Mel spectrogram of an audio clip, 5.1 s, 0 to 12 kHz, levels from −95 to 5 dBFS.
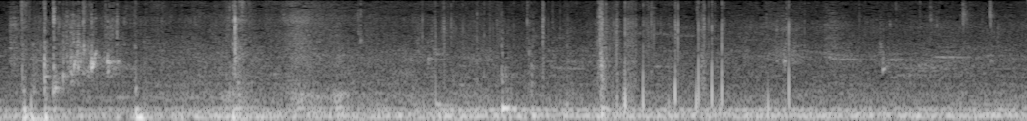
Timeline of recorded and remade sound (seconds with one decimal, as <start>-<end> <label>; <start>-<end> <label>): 0.0-0.9 recorded; 0.9-2.5 remade; 2.5-5.1 recorded

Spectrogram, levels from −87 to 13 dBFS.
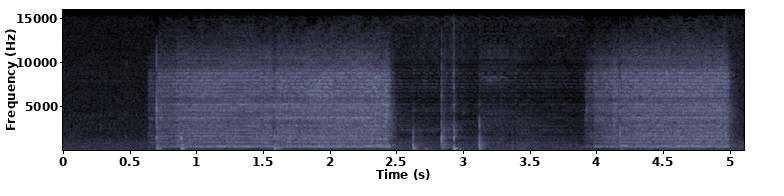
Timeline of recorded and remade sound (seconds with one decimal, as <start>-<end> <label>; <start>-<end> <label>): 0.0-1.2 recorded; 1.2-4.3 remade; 4.3-5.1 recorded

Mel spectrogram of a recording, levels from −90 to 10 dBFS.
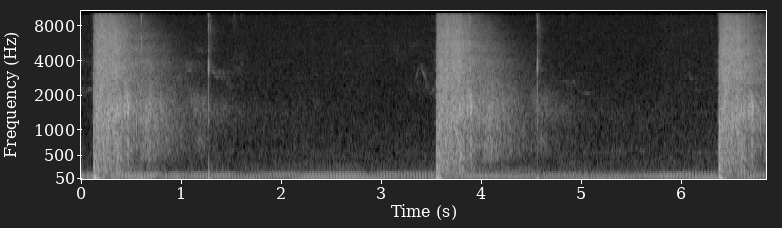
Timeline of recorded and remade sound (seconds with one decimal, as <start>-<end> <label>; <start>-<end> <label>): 0.0-4.1 remade; 4.1-5.8 recorded; 5.8-6.4 remade; 6.4-6.9 recorded

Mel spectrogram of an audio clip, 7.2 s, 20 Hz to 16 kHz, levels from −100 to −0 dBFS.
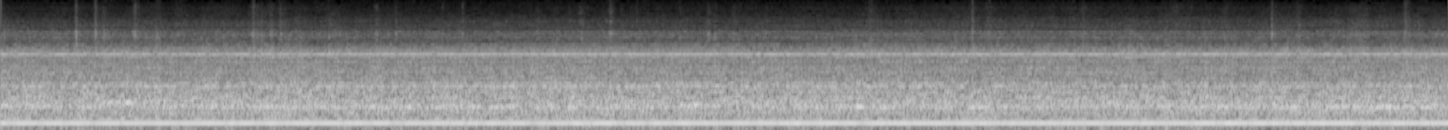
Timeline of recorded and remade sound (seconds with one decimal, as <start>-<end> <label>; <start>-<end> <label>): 0.0-1.7 remade; 1.7-3.8 recorded; 3.8-7.2 remade

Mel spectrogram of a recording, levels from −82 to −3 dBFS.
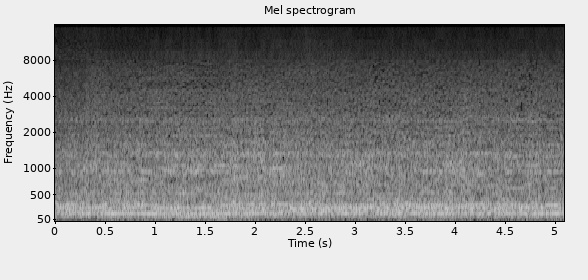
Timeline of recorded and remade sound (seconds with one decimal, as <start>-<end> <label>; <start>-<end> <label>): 0.0-2.3 remade; 2.3-2.8 recorded; 2.8-5.1 remade

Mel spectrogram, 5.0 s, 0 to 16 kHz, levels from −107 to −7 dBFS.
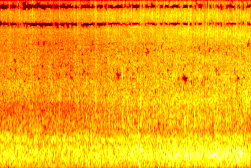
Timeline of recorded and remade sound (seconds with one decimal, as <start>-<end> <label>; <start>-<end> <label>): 0.0-5.0 recorded

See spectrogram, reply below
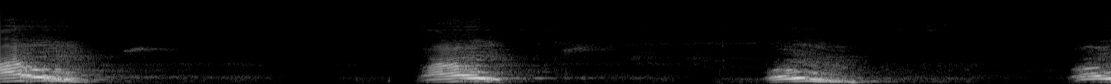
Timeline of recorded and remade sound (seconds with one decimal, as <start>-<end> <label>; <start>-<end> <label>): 0.0-7.0 remade; 7.0-9.7 recorded; 9.7-11.1 remade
